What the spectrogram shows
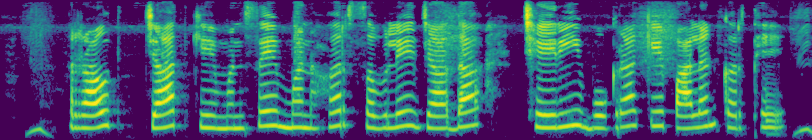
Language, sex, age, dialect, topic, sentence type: Chhattisgarhi, female, 18-24, Northern/Bhandar, agriculture, statement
